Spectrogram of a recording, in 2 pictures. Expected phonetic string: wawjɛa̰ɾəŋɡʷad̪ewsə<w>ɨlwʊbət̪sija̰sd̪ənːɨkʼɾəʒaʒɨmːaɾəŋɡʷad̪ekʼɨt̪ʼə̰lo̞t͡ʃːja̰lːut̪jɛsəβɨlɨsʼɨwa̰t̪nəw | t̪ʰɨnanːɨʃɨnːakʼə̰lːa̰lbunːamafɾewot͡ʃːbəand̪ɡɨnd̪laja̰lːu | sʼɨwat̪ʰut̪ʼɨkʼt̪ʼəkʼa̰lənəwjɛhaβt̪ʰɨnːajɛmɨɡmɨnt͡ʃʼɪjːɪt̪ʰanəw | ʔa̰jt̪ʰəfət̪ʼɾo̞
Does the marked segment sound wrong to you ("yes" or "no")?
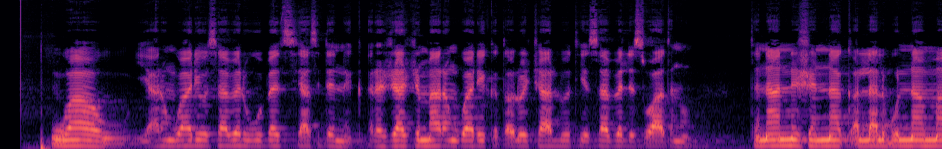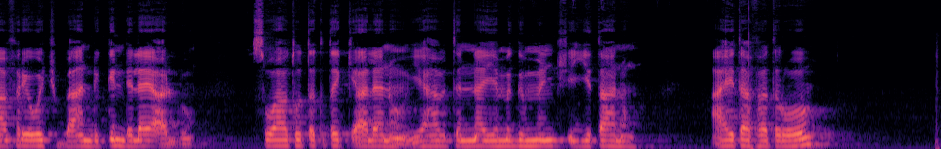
yes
